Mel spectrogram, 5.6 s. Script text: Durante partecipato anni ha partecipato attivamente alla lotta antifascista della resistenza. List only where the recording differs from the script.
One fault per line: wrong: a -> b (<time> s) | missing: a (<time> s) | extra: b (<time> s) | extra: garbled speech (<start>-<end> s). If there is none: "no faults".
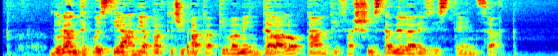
wrong: partecipato -> questi (0.9 s)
